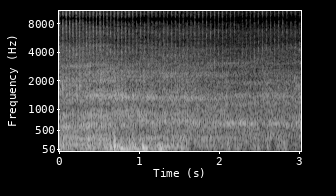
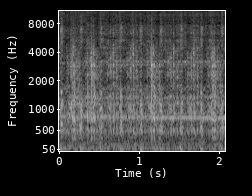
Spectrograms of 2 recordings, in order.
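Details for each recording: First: Yamaha golf cart that sat 6–7 years, revived and driving toward home: steady small-engine drone under road and wind noise, no knocks or misses, pulls evenly; normal running while driving. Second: Yamaha golf cart engine after sitting 6 or 7 years, being cranked after its carburetor jet was flushed: the starter turns it over sluggishly, about four strokes a second, battery not so hot; slow cranking from a weak battery.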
